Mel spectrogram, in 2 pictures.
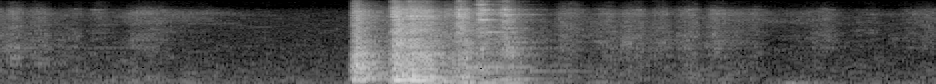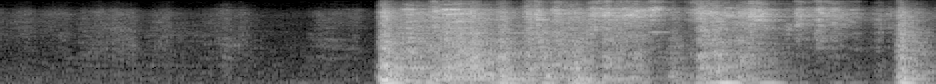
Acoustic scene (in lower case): kitchen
